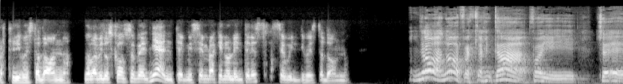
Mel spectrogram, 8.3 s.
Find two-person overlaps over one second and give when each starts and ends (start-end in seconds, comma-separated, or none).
none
